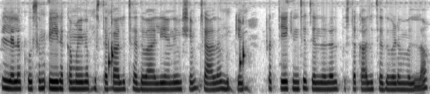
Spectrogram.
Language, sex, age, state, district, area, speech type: Telugu, female, 18-30, Telangana, Jangaon, urban, spontaneous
